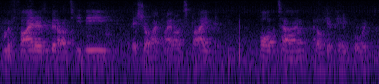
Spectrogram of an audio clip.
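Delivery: usual speaking voice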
